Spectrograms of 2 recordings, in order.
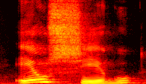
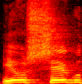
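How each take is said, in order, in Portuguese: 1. É dita em ritmo normal, com cuidado. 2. É dita em ritmo muito rápido.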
